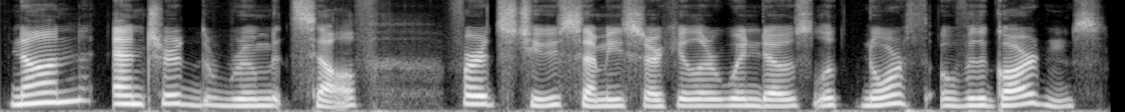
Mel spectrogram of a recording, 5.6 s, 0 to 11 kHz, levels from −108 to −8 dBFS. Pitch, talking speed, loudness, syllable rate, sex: 220 Hz, 160 wpm, -19 LUFS, 5.2 syllables/s, female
